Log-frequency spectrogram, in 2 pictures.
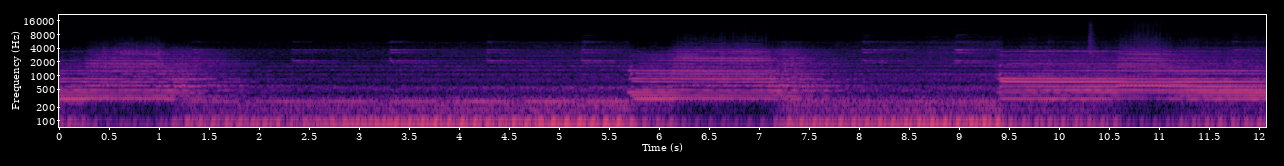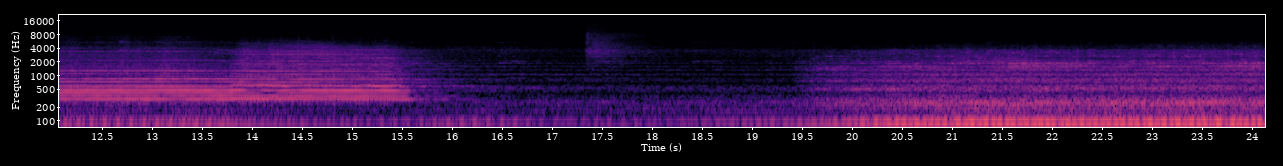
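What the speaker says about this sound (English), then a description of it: "the engineer puts the power down on his P-42 now that he's in that 110-mile-an-hour territory" An Amtrak Wolverine passenger train, its P-42 diesel locomotive under full power in 110 mph territory, roars past close by for about twenty-four seconds, sounding several long loud horn blasts over the engine drone.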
